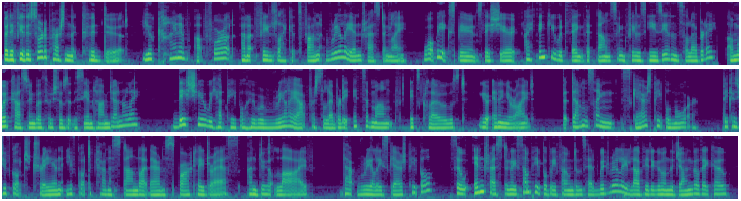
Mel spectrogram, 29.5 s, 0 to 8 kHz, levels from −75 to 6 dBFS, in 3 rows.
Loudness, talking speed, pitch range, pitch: -20 LUFS, 250 wpm, 145-180 Hz, 155 Hz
